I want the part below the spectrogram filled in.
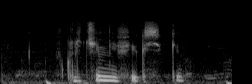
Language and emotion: Russian, neutral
